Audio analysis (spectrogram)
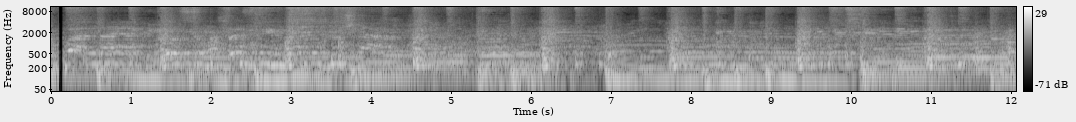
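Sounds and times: bass line: 0:00.0 - 0:12.0
steady drum beat: 0:00.0 - 0:12.0.

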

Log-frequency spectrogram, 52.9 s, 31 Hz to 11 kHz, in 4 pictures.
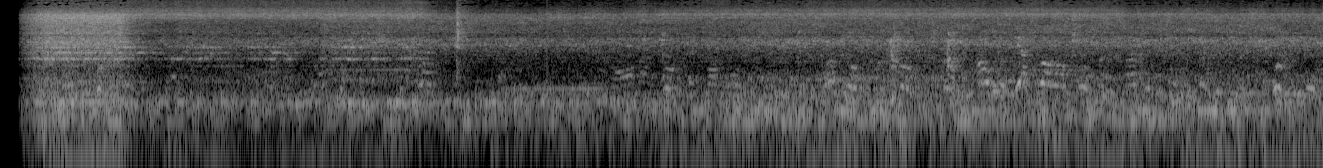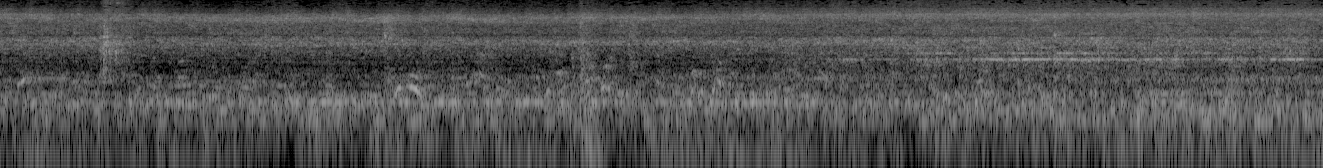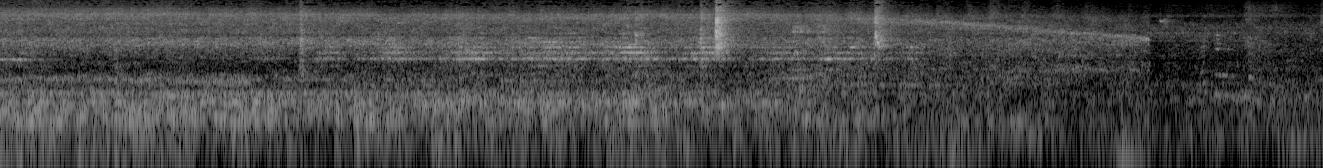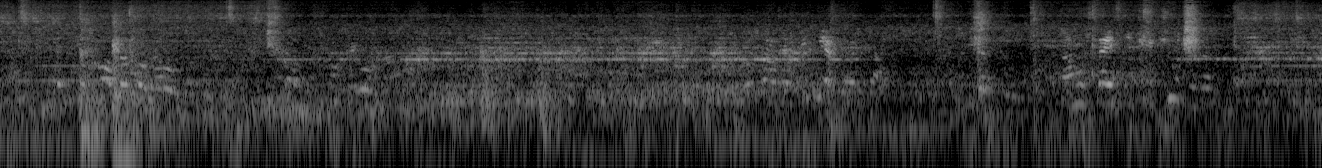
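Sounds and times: faint machine whine: 0:00.2 - 0:52.9
machines rumbling and humming: 0:00.2 - 0:52.9.

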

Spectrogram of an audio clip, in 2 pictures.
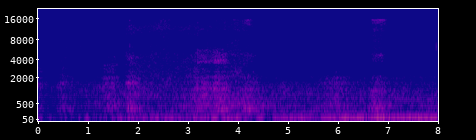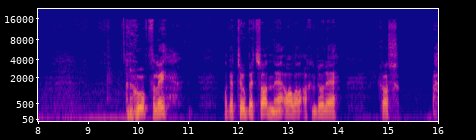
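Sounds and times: person breathing close: 0:00.0 - 0:09.8, 0:10.6 - 0:11.7
low steady hum: 0:00.0 - 0:16.0.

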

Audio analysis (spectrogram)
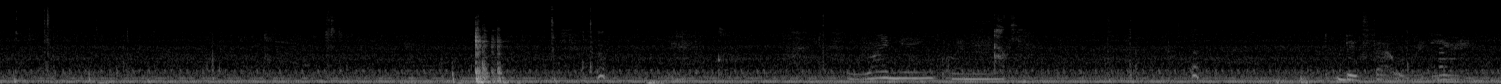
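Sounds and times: steady low room hum: 0:00.0 - 0:15.0.

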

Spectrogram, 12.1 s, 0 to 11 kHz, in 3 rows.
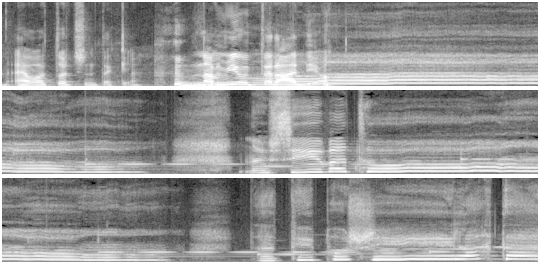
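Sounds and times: woman singing pop ballad: 0:01.4 - 0:12.0
singer breathing in: 0:05.2 - 0:05.8, 0:09.4 - 0:09.9.

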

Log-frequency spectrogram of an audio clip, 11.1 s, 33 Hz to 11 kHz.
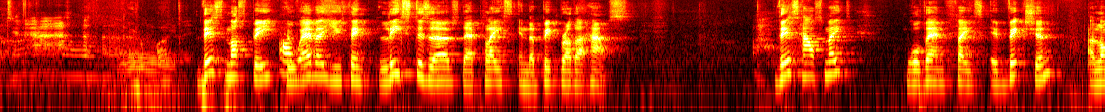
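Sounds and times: woman moaning: 0:00.0 - 0:01.8.

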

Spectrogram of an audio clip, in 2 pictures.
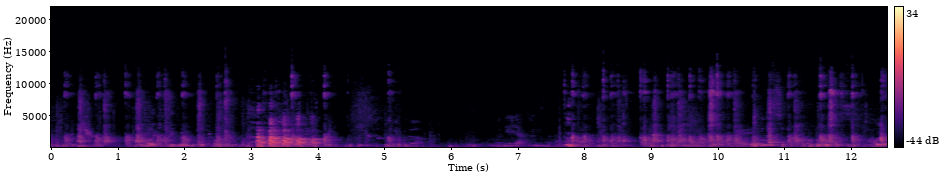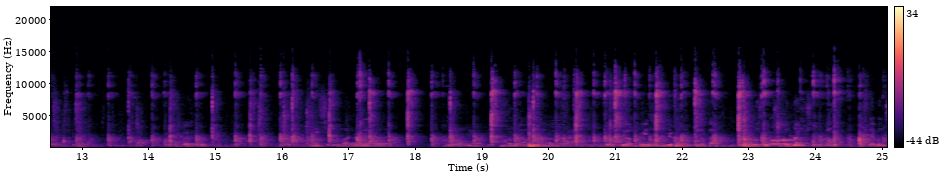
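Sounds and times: ball bouncing on table: 0:00.0 - 0:02.9, 0:03.5 - 0:04.4, 0:05.0 - 0:05.4, 0:07.6 - 0:25.0
table tennis ball hitting paddles: 0:00.0 - 0:05.4, 0:07.6 - 0:25.0.

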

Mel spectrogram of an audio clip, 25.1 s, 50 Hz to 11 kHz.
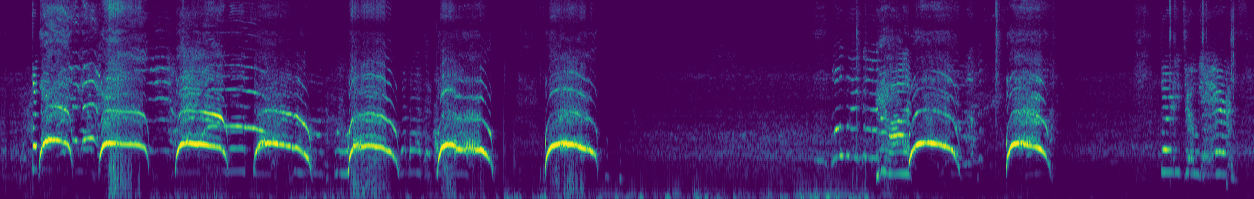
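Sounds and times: fans screaming: 0:00.1 - 0:25.0.

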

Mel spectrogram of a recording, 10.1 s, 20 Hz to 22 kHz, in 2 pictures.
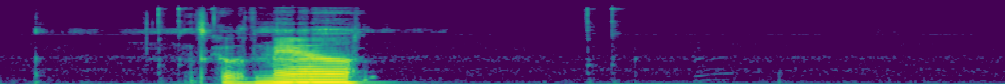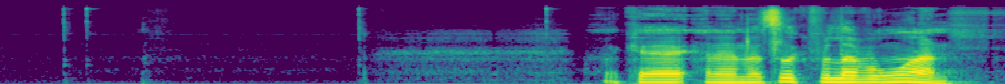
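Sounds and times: computer mouse clicks: 0:00.2 - 0:01.1, 0:02.9 - 0:03.2, 0:05.3 - 0:05.8.

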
